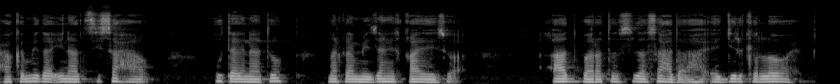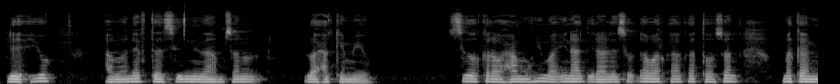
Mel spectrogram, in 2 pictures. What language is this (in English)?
Somali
